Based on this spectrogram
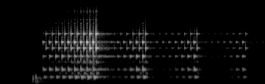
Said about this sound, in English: Some of them are just garbage, but that one just now was like, that's just a straight ringtone. Yeah. It's like a weird one, though. I would want a more normal ringtone, I feel.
